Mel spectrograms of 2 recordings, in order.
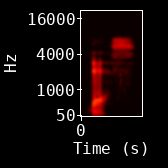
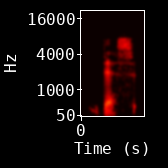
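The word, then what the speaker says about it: です: Like if you hear someone say des, des, s, desu, or you'll hear other people say desu, and both again are right. Um, um, but most people just say des, des. Yeah, a lot of the time the U can be pronounced that way.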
